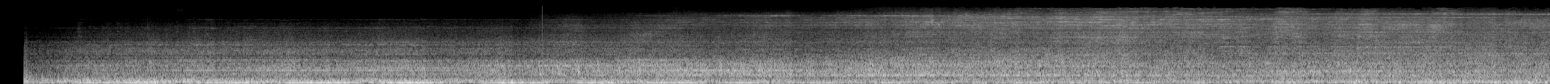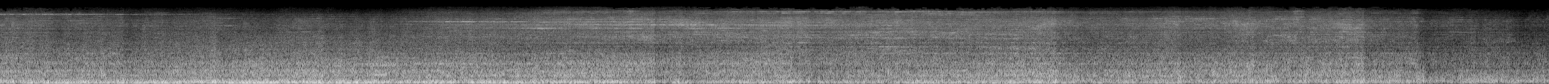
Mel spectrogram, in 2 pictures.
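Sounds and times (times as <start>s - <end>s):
diesel locomotive throb: 0.3s - 30.9s
train wheels clattering on rails: 5.1s - 30.9s
wheel squeal: 7.8s - 16.8s, 19.3s - 30.6s.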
